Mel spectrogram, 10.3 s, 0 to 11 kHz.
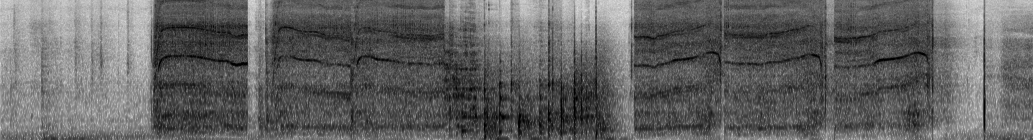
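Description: Cordless drill spinning a stepped bit through a Kreg pocket-hole jig into 3/4-inch plywood to bore pocket holes. It starts about a second and a half in and runs in three bursts of one to four seconds each, its whine dipping and rising in pitch as the bit cuts.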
